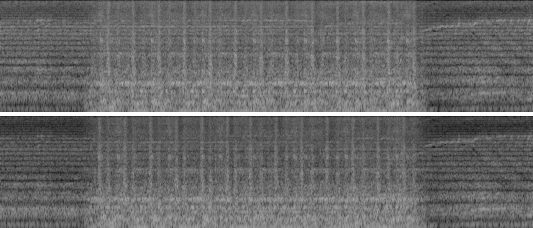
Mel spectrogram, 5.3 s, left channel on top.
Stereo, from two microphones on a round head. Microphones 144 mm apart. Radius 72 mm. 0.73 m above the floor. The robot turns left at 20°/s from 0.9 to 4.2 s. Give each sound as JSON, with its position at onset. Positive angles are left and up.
{"t": 0.0, "sound": "a drone", "azimuth_deg": 115}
